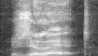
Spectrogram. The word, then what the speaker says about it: Gillette: hit a hundred subscribers his last name is actually pronounced Gillette Jesse's Gillette it's not Gillan its Gillette like you know Gillette razor oh well people to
